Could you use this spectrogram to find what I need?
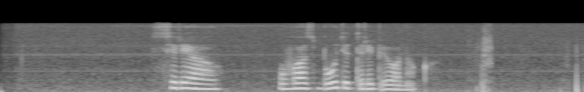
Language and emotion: Russian, neutral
